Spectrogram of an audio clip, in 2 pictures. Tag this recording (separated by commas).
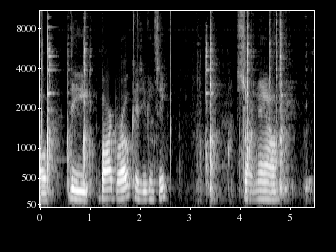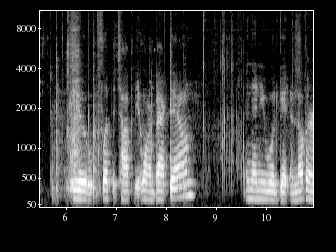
Crackle, Speech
